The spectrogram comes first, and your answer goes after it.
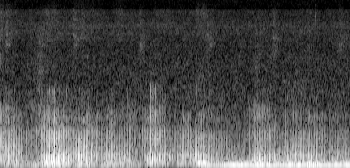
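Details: Relaxed, happy cat named Garfield purring: low throbbing rumble rising and falling with each breath, a steady deep hum underneath growing stronger toward the end.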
